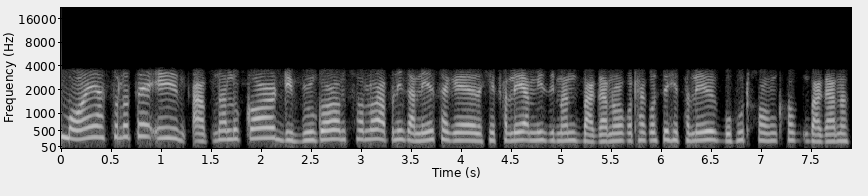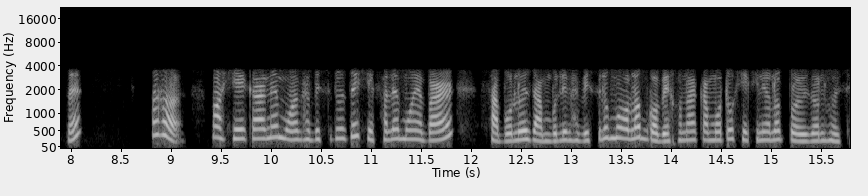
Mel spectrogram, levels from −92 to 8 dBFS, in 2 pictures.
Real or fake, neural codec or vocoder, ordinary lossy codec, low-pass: real; none; Opus, 64 kbps; 3.6 kHz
